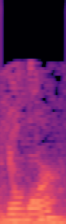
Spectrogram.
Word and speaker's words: Gilmour: Donna, I am Donna Gilmore, G-I-L-M-O-U-R.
